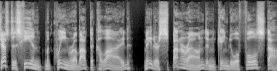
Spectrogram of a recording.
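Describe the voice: The speaker reads aloud plainly, with lively intonation, against a quiet background.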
